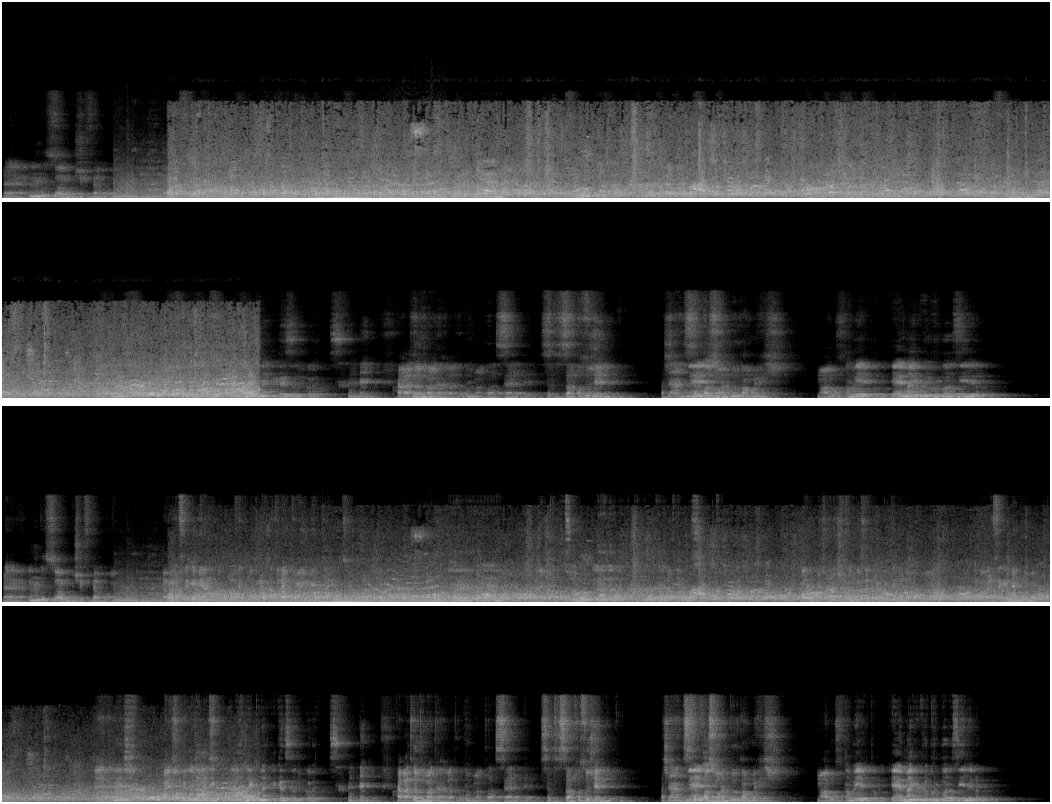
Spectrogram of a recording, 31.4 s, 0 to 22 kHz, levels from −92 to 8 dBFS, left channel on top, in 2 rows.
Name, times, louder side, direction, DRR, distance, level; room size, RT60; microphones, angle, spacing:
voice 1, 0.0-1.8 2.4-5.3 7.9-8.4 12.0-14.1 14.7-16.1 17.1-17.8 18.1-18.9 20.8-24.9 25.6-27.4 27.9-28.3, right 2 dB, 85° right, 1 dB, 4.1 m, -36 dB
sound 1, 1.7-6.7, left 1 dB, 25° left, 2.2 m, -33 dB
sound 2, 2.5-19.6, left 5 dB, 55° left, 0.9 m, -27 dB
voice 2, 6.6-7.6 8.3-10.6 17.3-17.8 18.4-20.7 26.0-26.4 28.4-30.4, equal, 50° right, 3 dB, 7.7 m, -32 dB
27.0 x 21.0 x 8.7 m, 1.1 s
head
